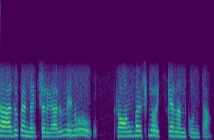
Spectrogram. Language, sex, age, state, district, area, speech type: Telugu, female, 18-30, Telangana, Ranga Reddy, rural, conversation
